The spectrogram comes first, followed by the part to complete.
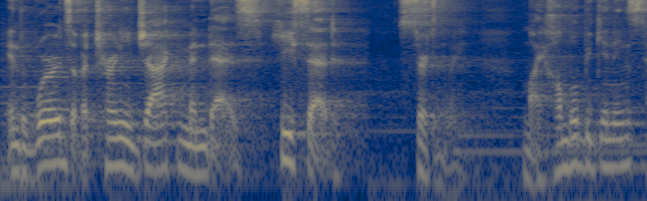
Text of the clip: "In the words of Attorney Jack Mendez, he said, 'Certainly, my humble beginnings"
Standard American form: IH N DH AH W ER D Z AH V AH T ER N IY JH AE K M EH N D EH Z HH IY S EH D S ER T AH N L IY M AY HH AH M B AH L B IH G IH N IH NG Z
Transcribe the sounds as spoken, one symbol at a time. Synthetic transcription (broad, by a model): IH N DH AH W ER D Z AH V AH T ER N IY JH AE K M EH N D EH Z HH IY S EH D S ER T N L IY M AY HH AH M B L B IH G IH N IH NG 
